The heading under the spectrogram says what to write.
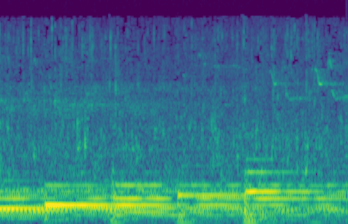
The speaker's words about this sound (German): Lausche einen Moment den Fließgeräuschen des Wassers.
